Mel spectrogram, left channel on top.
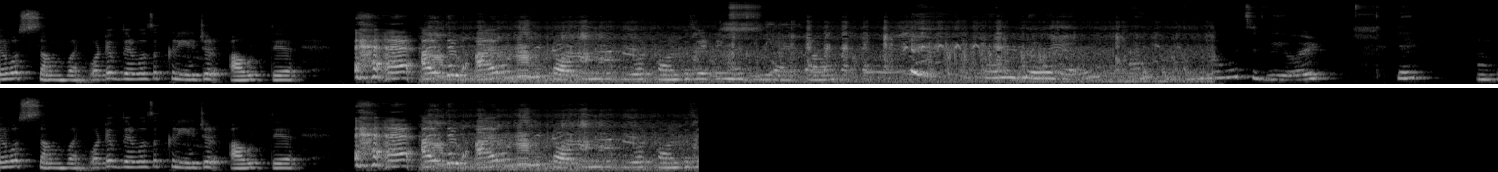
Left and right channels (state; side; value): drops out; right; at 7.0 s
